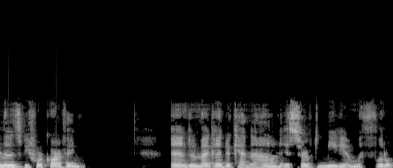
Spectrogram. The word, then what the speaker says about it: magret de canard: Magret de canard.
